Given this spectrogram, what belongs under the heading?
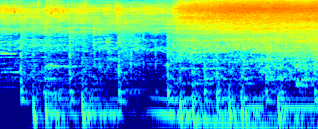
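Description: Tomatoes go into a pan of sautéing garlic and onion with turmeric and salt for a South Indian garlic curry. Stirring clatters at first, then a loud, bright sizzle surges up and holds steady.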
